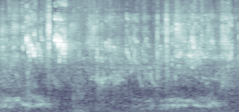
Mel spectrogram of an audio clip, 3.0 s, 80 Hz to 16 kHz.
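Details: Budgerigars recorded on 9 March 2024, giving dense high chirps and squeaky warbled notes, with a sharp louder burst of chatter near the middle and a faint low hum underneath.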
